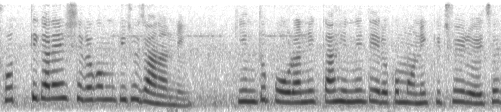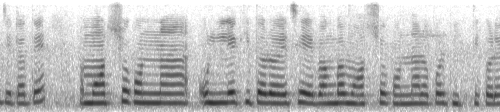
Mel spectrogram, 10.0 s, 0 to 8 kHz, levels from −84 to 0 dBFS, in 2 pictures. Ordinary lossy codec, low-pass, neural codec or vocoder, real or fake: Opus, 16 kbps; 7.2 kHz; none; real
